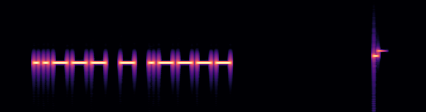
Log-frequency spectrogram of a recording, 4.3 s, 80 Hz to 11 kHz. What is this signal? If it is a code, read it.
Morse code, heard as a keyed tone, about 25 wpm, 700 Hz. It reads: 2T1
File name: Three Letter-Number Combinations - 25wpm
